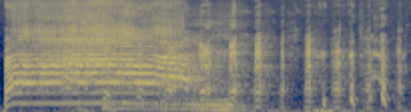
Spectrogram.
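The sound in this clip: A voice imitates a baseball fan's scream, a loud, sustained, strained high-pitched yell lasting about one and a half seconds, followed by choppy bursts of laughter.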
